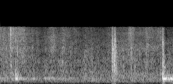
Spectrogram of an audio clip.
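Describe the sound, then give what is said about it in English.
Papers being handled and shuffled during a legislative committee meeting, with a few brief crisp rustling bursts scattered over a quiet background and a soft thump near the end. Nobody speaks. “A few more pieces of paper to shuffle here.”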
